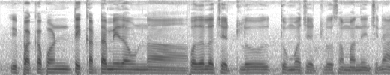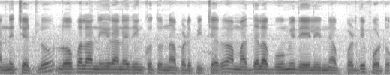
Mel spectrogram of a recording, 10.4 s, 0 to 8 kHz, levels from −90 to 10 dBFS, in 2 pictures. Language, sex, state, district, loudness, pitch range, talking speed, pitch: Telugu, male, Andhra Pradesh, Srikakulam, -26 LUFS, 105-120 Hz, 150 wpm, 110 Hz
